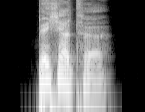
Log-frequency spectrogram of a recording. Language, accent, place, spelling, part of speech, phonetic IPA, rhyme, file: German, Germany, Berlin, becherte, verb, [ˈbɛçɐtə], -ɛçɐtə, De-becherte.ogg
- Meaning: inflection of bechern: 1. first/third-person singular preterite 2. first/third-person singular subjunctive II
